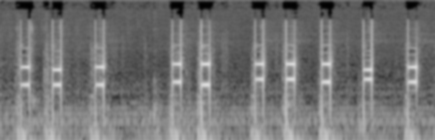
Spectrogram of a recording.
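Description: telephone keypad dialing tones

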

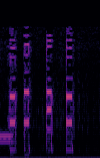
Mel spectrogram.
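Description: telephone number being dialed

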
